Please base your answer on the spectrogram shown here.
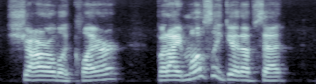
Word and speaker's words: Charles Leclerc: to say his name I'm pretty adamant about being charola Claire but I mostly get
